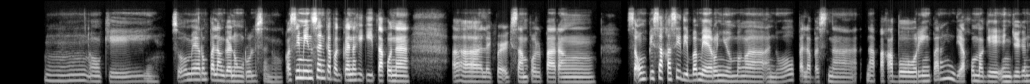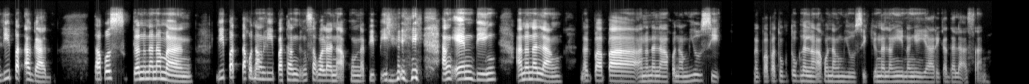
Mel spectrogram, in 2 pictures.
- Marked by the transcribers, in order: laughing while speaking: "napipili"
- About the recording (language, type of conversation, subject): Filipino, advice, Paano ako pipili ng palabas kapag napakarami ng pagpipilian?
